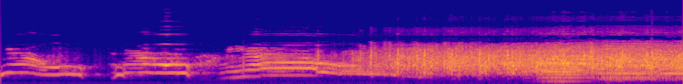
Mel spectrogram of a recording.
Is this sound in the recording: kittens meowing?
yes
